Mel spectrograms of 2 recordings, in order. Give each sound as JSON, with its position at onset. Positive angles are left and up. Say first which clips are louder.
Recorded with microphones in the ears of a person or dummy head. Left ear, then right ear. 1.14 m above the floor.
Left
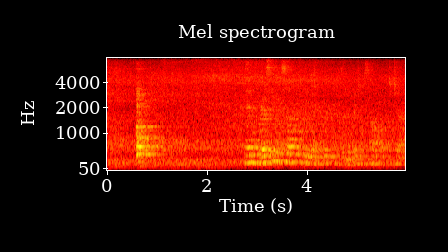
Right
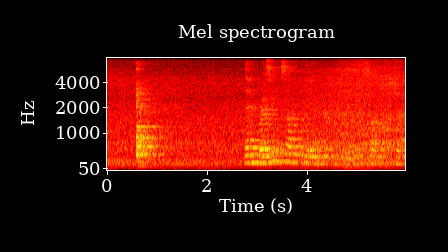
{"t": 0.6, "sound": "tapping", "louder": "even", "side_deg": -60, "distance_m": 1.3}
{"t": 2.7, "sound": "a woman speaking", "louder": "right 3 dB", "side_deg": 0, "distance_m": 0.7}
